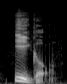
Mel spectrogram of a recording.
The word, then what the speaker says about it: EGLE: It will be called the Michigan Department of Environment, Great Lakes, and Energy, and folks are already shortening that to EGLE, pronounced Eagle.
